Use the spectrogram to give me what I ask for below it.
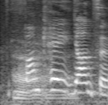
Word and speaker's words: Famke Janssen: Famke Janssen is how it is pronounced.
